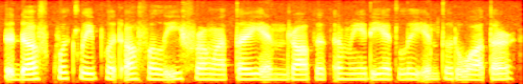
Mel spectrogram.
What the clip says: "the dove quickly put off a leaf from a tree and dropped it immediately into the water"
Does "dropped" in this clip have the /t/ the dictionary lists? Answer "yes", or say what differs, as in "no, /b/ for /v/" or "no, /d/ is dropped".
yes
